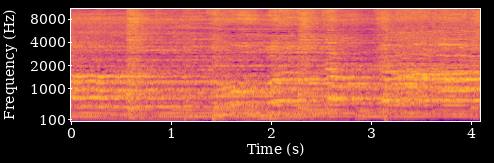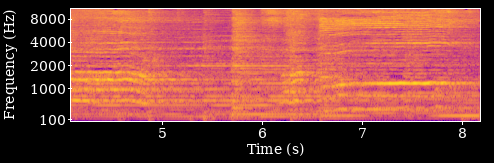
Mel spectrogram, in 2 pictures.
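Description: Karaoke singing: a man sings into a handheld microphone over a karaoke backing track, with held, sustained notes.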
